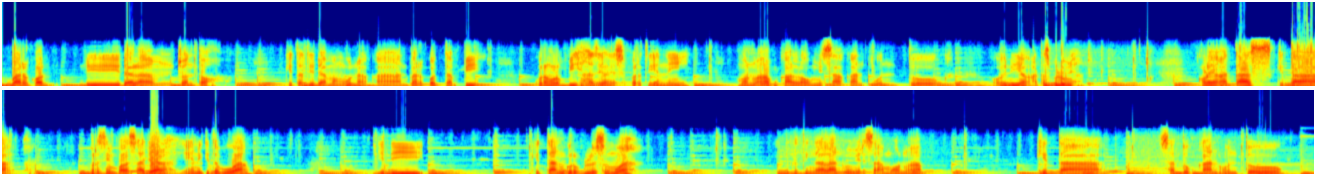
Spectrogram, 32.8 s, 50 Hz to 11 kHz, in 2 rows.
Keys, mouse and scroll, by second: 5.9 ctrl+g, 7.1 click, 8.7 click, 13.5 z, 14.0-15.6 drag, 19.7 Delete, 21.0 click, 24.7 ctrl+u, 25.2 ctrl+u, 26.1 ctrl+u, 26.6-31.6 drag.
